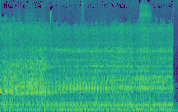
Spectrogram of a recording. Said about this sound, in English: The driver pulls ahead and tries to swerve right into the motorcycle. Damn. But the crazy doesn't end there. The motorcyclist speeds away, but the man in the car follows.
